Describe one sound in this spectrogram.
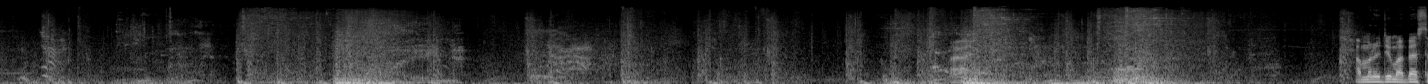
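Metal weapons clash in a fight.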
